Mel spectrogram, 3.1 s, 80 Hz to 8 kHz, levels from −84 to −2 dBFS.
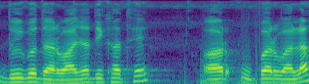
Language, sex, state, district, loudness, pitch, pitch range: Chhattisgarhi, male, Chhattisgarh, Raigarh, -15 LUFS, 140 Hz, 130-150 Hz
